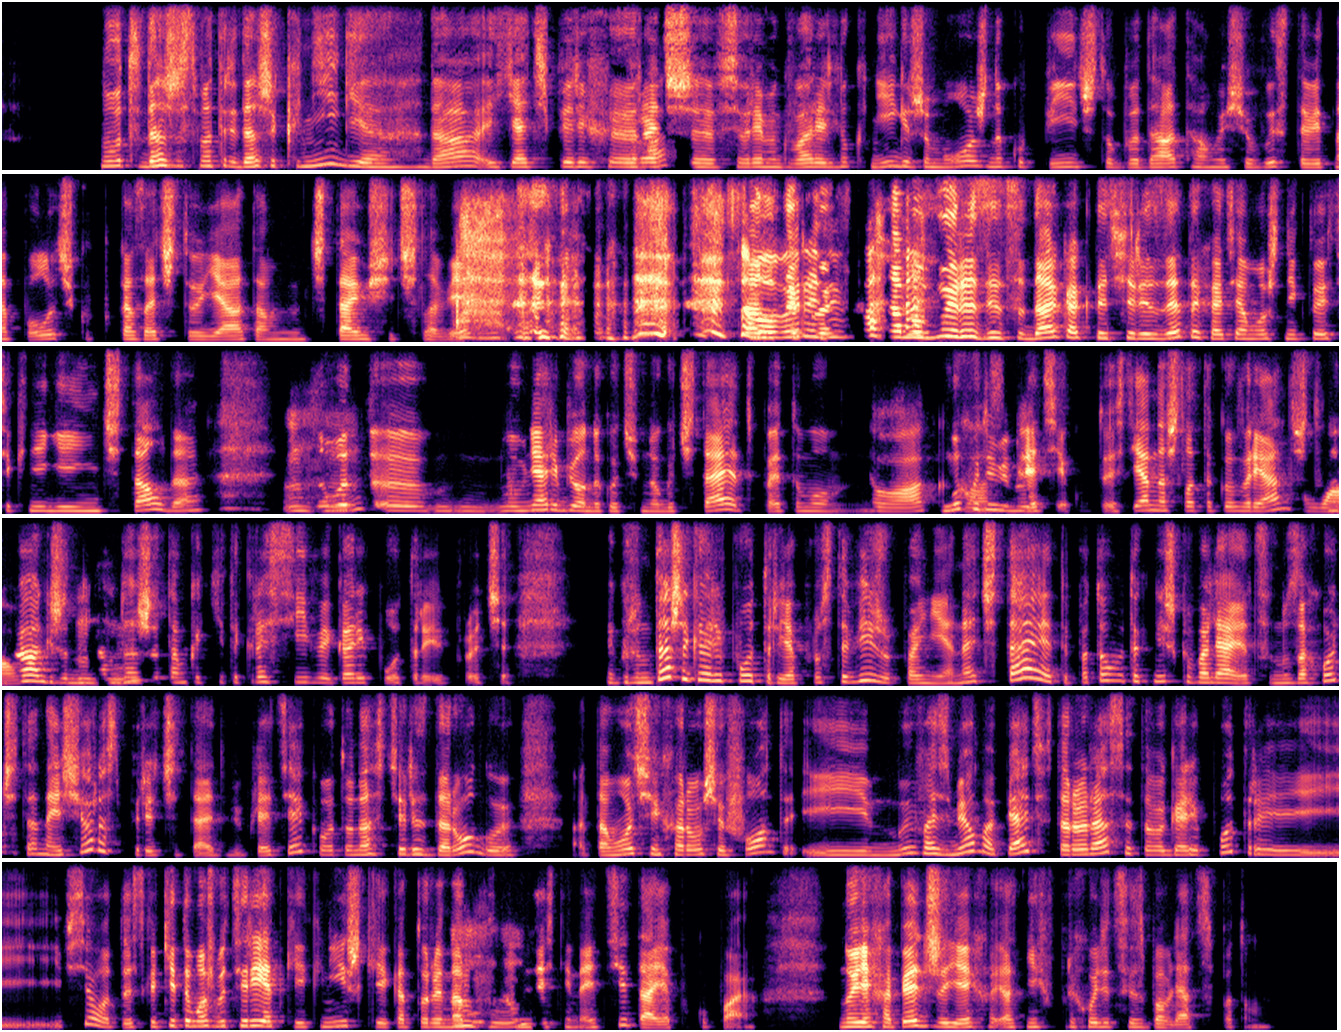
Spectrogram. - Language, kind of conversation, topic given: Russian, podcast, Как найти баланс между минимализмом и самовыражением?
- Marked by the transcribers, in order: laugh; laugh; tapping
